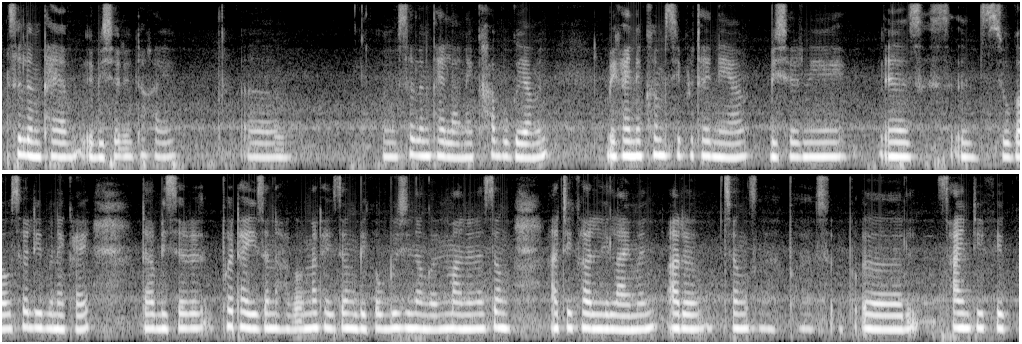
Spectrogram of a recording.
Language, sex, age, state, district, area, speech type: Bodo, female, 18-30, Assam, Kokrajhar, rural, spontaneous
